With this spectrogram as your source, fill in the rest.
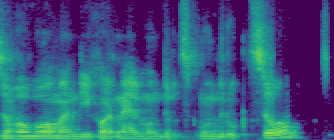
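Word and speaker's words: Mundruczó: All'8° posto, come ha citato anche Baratta, inserisco Pieces of a Woman di Cornel Mundruzzo, si pronuncia, e quella prima mezz'ora, con quella prima mezz'ora che mi ha commosso, è un film veramente stupendo nella sua sensibilità.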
